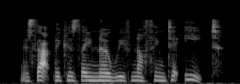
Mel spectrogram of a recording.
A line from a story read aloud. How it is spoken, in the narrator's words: Magda snaps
